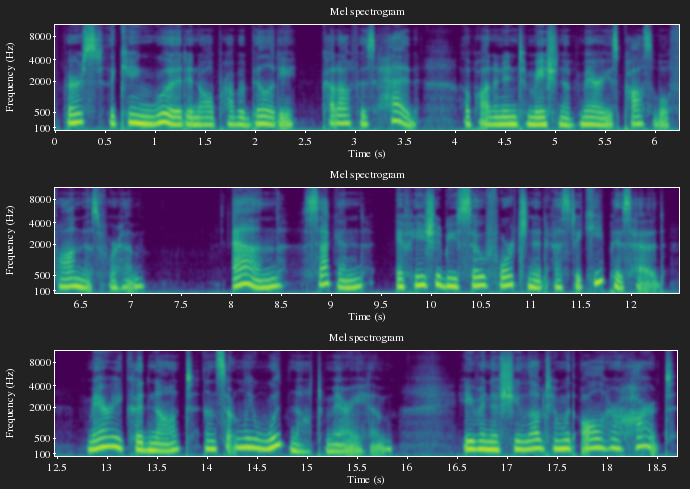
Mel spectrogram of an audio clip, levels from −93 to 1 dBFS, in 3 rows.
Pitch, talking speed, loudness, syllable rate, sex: 200 Hz, 165 wpm, -16 LUFS, 4.7 syllables/s, female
